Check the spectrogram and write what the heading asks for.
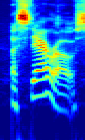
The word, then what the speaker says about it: Asteros: Asteros, like Fred Astaire, even though it's spelled Asteros.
